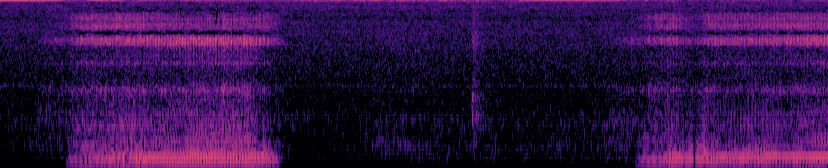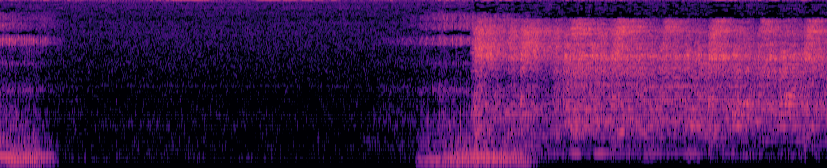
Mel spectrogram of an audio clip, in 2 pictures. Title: Mum snoring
